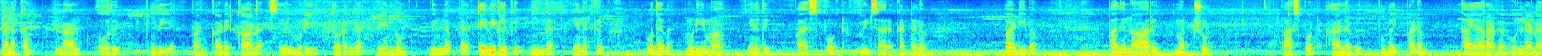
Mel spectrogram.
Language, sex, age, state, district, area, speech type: Tamil, male, 18-30, Tamil Nadu, Tiruchirappalli, rural, read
